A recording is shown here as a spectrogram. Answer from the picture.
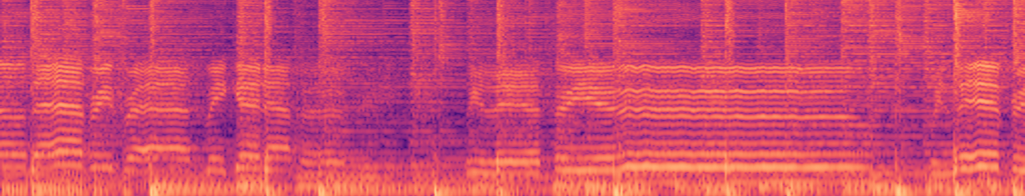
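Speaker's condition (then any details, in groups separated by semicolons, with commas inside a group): No condition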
